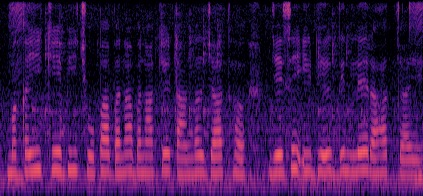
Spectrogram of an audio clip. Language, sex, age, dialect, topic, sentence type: Bhojpuri, female, 18-24, Northern, agriculture, statement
